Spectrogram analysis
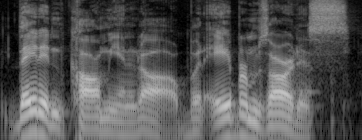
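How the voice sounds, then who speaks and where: A middle-aged man, an actor and voice actor, telling stories in an interview with a deep, resonant voice and acted-out quotes. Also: sing-song, normal speed, warm tone, dry recording, clean studio sound. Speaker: actor and voice actor guest. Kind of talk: storytelling interview answers.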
